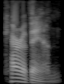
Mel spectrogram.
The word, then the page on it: caravan: American English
